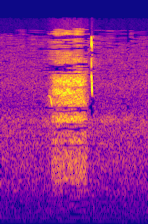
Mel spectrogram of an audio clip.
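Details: ['Barn owls at a nest cavity holding four or five chicks in an old eucalyptus, Starr Ranch Sanctuary, Trabuco Canyon, California. A single drawn-out rasping hiss lasting under half a second, ending with a brief sharp click.']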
